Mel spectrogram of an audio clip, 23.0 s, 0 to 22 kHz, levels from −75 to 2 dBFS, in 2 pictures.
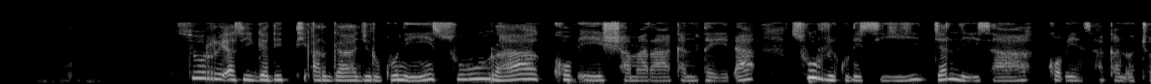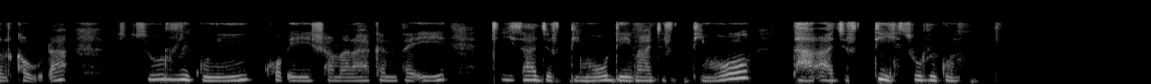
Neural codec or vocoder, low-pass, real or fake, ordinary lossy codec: vocoder, 44.1 kHz, 128 mel bands every 512 samples, BigVGAN v2; 7.2 kHz; fake; Opus, 32 kbps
